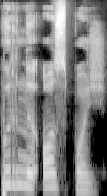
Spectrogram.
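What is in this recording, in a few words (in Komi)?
пырны оз позь, Komi, female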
